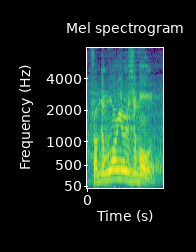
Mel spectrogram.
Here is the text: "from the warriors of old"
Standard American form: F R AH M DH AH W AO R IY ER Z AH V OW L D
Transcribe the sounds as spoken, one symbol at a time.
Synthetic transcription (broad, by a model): F R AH M DH AH W AO R IY ER Z AH V OW L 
